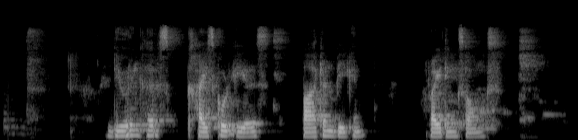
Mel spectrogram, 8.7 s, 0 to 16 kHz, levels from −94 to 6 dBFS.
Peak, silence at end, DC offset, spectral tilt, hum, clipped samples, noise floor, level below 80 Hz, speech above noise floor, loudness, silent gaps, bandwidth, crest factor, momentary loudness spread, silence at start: -12 dBFS; 0.7 s; under 0.1%; -6 dB/octave; none; under 0.1%; -82 dBFS; -72 dBFS; 49 dB; -34 LUFS; 0.81-1.01 s; 8.2 kHz; 22 dB; 18 LU; 0.45 s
